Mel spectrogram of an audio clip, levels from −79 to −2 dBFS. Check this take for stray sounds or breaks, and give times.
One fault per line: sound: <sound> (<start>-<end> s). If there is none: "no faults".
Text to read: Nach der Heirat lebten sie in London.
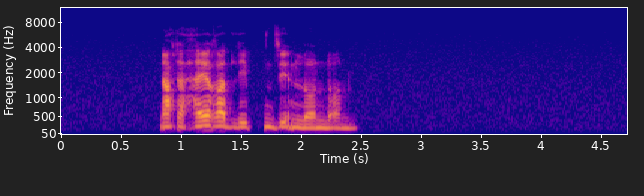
no faults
